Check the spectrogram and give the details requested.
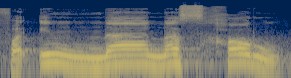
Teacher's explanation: نسخرو میں را پر پیش ہے، را کو پر کر کے پڑھیں گے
